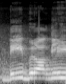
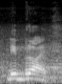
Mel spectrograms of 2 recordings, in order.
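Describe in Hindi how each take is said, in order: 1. इसे g की आवाज़ के साथ बोला जाता है, 'de brog-lee'। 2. इसे g की आवाज़ के बिना बोला जाता है, 'de-broy'। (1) "डी ब्रॉगली नहीं" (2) "जी साइलेंट है उसमें"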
